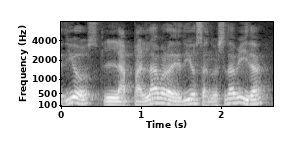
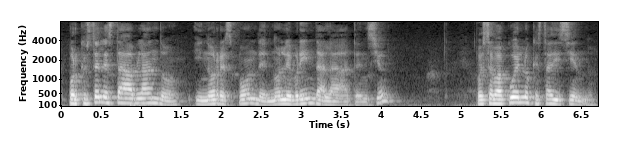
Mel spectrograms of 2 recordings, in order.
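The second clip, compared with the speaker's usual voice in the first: ordinary talk, nothing marked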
